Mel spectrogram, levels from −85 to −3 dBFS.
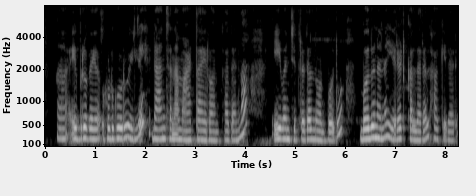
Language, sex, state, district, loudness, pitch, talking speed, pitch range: Kannada, female, Karnataka, Shimoga, -33 LUFS, 210 Hz, 130 wpm, 195-225 Hz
